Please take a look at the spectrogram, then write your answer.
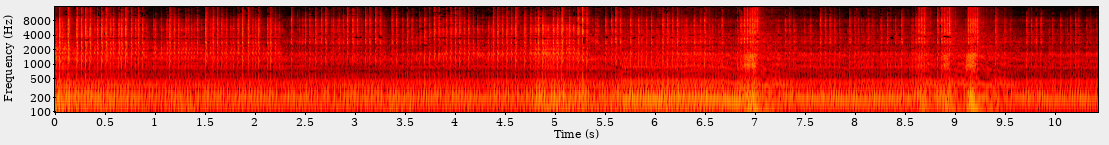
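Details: Rovan Baja 5B two-stroke, brought in for sounding unhappy, on fresh fuel mix after carb cleaning: idles unevenly with sputters and sharp blips that catch and fade; running rough, carb or piston ring suspected.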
